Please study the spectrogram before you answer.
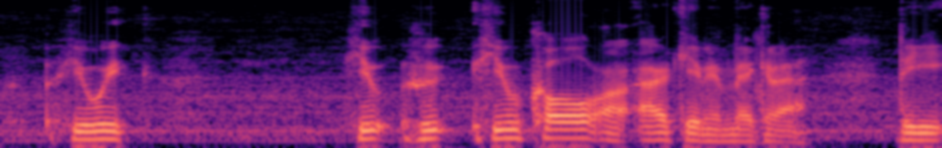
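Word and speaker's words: Huichol: continued i've seen the i don't know how to pronounce this h-u-i-c-h-o-l hugh cole or arcadia making a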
